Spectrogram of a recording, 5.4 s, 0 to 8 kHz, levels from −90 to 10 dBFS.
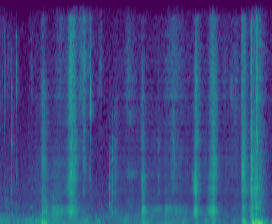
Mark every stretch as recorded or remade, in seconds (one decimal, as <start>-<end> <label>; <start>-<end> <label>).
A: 0.0-0.7 recorded; 0.7-1.8 remade; 1.8-2.3 recorded; 2.3-4.9 remade; 4.9-5.4 recorded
